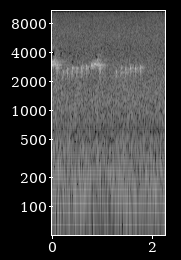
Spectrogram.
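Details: A Narcissus flycatcher sings on 23 May, giving two quick runs of short, clear notes, steady in pitch, with a soft hiss of background noise.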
